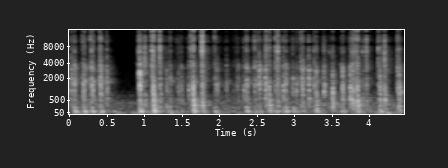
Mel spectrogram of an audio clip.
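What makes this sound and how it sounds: Fingertips of both hands type rapidly on a SteelSeries Apex 7 TKL mechanical keyboard with red linear switches, black plastic keycaps, an aluminum top plate and RGB backlight. About 29 short, bright plastic-on-metal key clacks come in a fast stream, with a brief pause near the start. Each clack dies away almost instantly over a faint low thud.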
